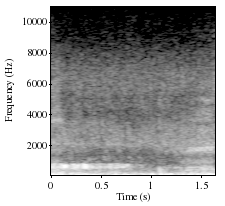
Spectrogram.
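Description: Faint, low rumbling and gurgling with a brief higher tonal groan early on: stomach growling (borborygmi).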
